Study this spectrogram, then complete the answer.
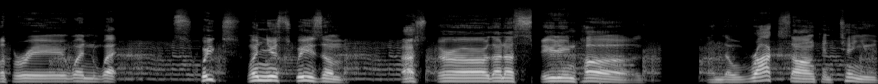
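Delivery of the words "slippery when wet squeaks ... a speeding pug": bursting announcer call, higher. Voicing an announcer who erupts over rock music: erupting announcer voice. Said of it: "you hear an announcer erupt".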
